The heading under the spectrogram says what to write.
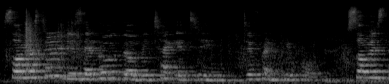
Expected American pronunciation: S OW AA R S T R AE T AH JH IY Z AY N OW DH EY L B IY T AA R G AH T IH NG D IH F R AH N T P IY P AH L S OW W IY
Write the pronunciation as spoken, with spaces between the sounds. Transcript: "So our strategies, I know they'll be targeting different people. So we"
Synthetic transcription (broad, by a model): S OW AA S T IY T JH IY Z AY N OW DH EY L B IY T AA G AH T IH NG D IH F R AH N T P IY P AH L S OW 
